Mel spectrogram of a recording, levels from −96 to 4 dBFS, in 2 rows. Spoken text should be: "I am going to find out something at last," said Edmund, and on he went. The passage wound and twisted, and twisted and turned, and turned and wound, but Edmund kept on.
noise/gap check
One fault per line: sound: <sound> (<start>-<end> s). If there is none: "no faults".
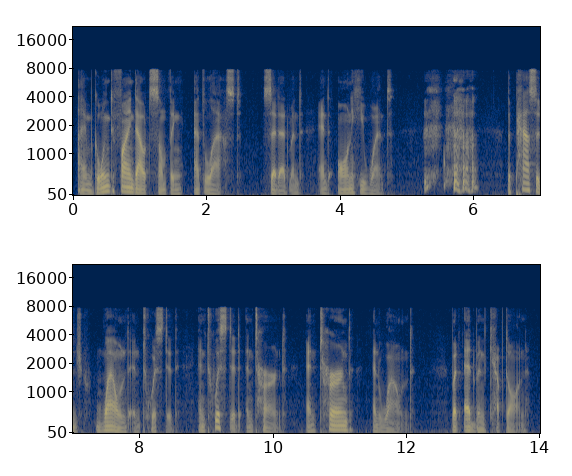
sound: laugh (5.3-6.1 s)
